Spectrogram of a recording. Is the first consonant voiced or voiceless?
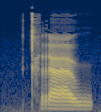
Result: voiceless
